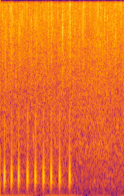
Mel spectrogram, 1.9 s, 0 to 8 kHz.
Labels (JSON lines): {"label": "biophony, pulse", "recorder": "SoundTrap 500"}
